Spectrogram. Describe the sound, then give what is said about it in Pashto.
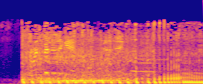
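Motorcycles ridden by touring riders in Charsadda: a loud, low throbbing engine rumble with pulsing revs and some clatter, mixed with a babble of voices. “دا په چارسدې کې موټر سایکل سوار سیلانیان دي.”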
